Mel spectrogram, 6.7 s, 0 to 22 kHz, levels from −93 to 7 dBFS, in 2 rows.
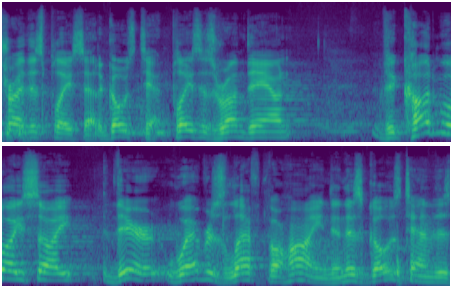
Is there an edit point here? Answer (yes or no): yes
